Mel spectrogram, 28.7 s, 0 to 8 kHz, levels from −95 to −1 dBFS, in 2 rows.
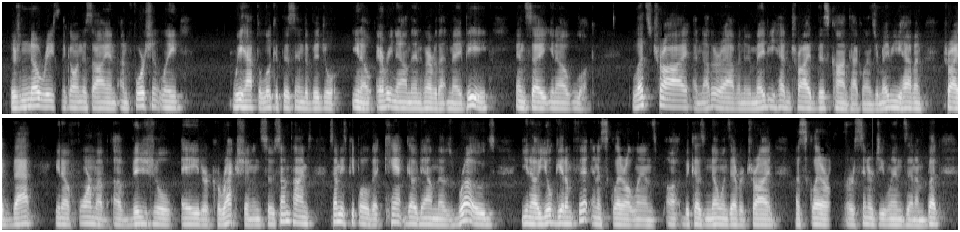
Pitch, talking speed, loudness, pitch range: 110 Hz, 200 wpm, -20 LUFS, 105-120 Hz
